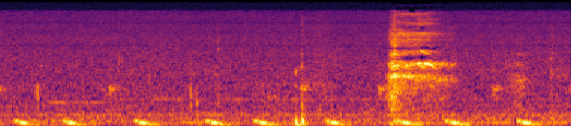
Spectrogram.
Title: Brittany Spaniel has hiccups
